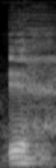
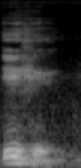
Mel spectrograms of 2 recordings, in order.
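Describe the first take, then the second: First: The h sound is harsh and throaty. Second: The h sound is a plain, normal h. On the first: The speaker calls it wrong. "इह नहीं" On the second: The speaker calls it right. "Normal हा"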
